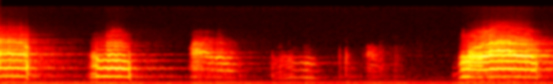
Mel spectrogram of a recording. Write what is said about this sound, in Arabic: مواءها يناديني فأسرع إليها فتقترب مني وكأنها تقول أطعميني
